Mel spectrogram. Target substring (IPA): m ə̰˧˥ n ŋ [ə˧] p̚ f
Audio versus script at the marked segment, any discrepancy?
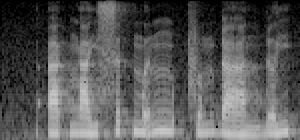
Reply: yes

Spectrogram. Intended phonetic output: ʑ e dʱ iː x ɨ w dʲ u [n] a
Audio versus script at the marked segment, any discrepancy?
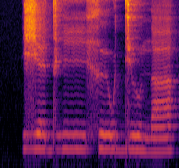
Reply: no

